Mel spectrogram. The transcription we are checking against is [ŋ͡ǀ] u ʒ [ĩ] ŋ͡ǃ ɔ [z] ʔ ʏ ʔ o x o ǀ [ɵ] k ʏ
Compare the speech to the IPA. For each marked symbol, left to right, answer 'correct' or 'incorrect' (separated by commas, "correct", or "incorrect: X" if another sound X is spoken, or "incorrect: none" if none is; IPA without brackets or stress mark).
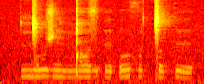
correct, correct, correct, incorrect: ʊ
